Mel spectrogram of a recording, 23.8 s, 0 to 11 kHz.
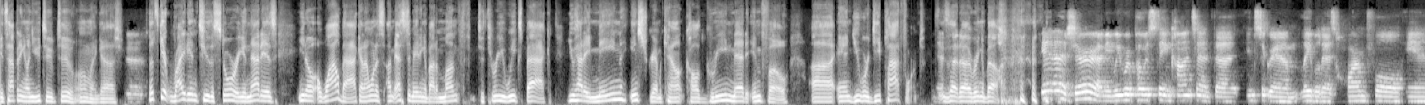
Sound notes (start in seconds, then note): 16.6 laughs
